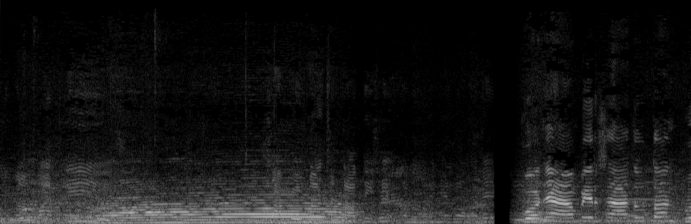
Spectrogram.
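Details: Giant cattle weighing nearly a ton brought to a market in Indonesia for sale, giving a long loud harmonic moo of about two and a half seconds, followed by a break and then men chatting nearby.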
